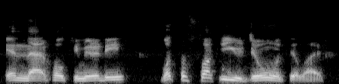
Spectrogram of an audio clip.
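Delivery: normal talking voice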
